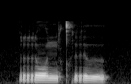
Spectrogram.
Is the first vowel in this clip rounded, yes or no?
yes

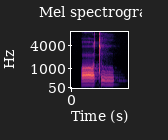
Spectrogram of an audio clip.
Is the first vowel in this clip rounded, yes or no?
yes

